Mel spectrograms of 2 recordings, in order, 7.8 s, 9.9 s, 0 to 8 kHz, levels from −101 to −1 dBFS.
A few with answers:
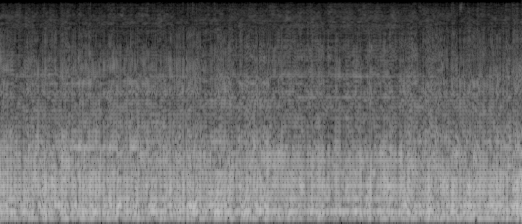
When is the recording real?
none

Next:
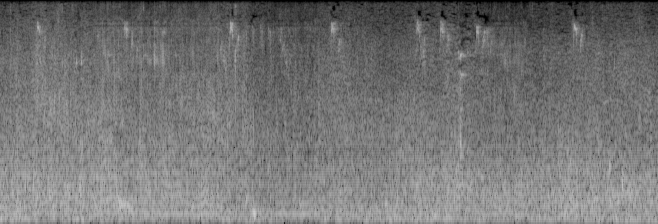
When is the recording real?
0.0-1.4; 3.3-4.1; 4.8-7.3; 7.9-9.9

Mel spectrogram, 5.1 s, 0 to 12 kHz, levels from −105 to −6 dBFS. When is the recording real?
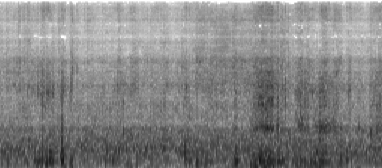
2.8-4.2

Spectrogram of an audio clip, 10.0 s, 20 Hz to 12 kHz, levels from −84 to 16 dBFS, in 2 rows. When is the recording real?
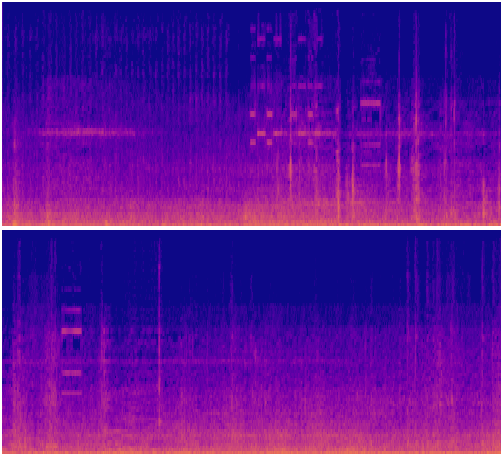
0.0-4.5; 5.1-6.0; 6.6-10.0

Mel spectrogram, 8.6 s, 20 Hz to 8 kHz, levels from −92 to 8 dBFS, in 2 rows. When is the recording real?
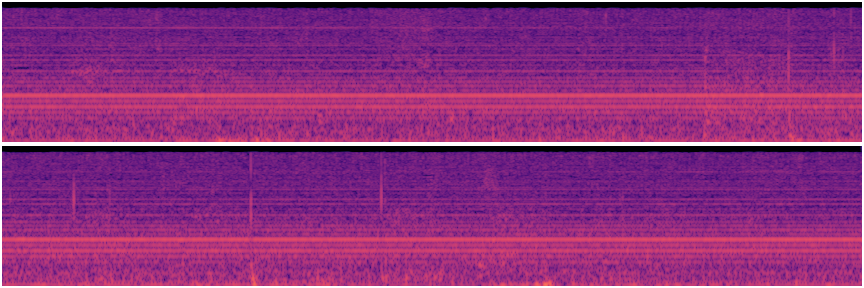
0.0-8.6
